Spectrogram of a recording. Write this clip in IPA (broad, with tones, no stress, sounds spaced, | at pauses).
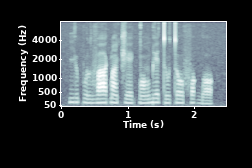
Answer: j ɨ˦ p u˨ l v aː˦ k͡p ã˦ t͡ʃ eː˧ k͡p ɔ̃˨˦ ɡ͡b e˦˨ t u˧ t o˧ f ɔ˧ ɡ͡b ɔ˨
